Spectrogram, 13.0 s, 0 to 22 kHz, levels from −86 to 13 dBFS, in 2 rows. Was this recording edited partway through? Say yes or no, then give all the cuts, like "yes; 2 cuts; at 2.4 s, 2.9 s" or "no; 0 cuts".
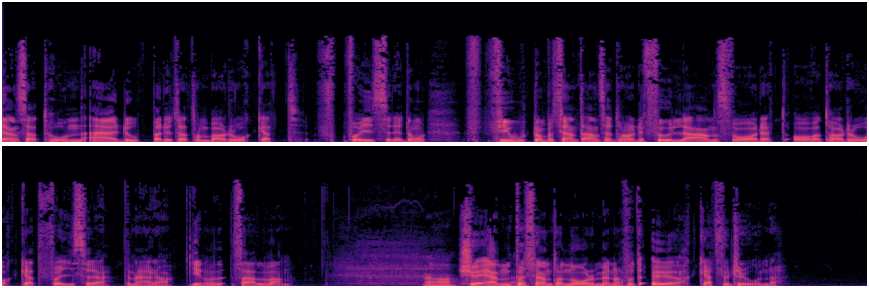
no; 0 cuts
